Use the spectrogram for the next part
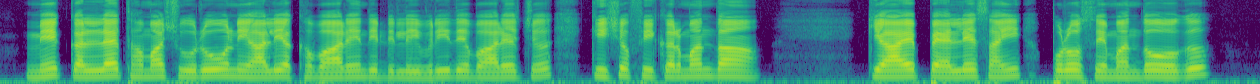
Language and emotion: Dogri, fearful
